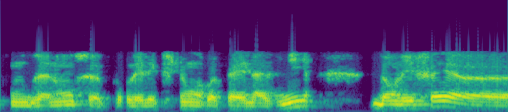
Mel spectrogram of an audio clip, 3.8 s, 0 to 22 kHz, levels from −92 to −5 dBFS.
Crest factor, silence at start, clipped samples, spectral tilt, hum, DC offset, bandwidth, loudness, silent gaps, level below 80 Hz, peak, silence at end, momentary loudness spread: 12 dB; 0.1 s; under 0.1%; -9 dB/octave; none; under 0.1%; 4.1 kHz; -16 LUFS; none; -54 dBFS; -2 dBFS; 0 s; 5 LU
